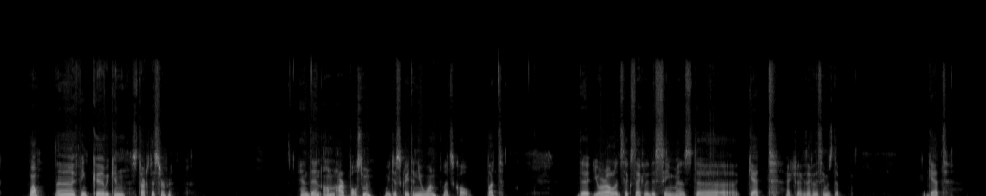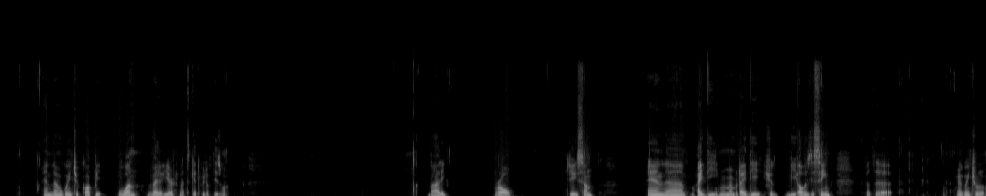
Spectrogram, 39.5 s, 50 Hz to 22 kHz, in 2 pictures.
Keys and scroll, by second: 3.0 ctrl+d.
